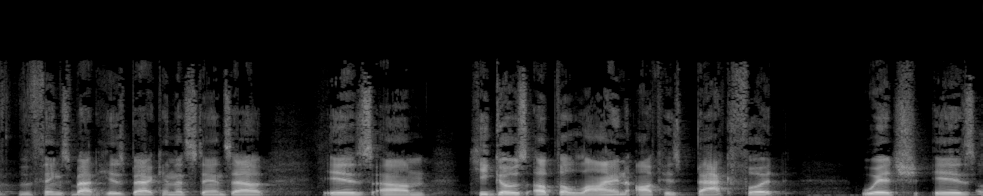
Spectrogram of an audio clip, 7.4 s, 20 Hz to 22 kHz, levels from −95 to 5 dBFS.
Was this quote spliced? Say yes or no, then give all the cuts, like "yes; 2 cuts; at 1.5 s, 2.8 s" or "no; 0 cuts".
no; 0 cuts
